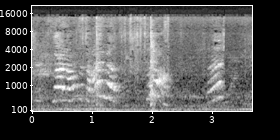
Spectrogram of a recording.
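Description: Children play nearby indoors, giving off several short, high-pitched squeals and chattering bursts in a loose, irregular rhythm. The sounds are moderately loud and close, with no other talk over them.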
